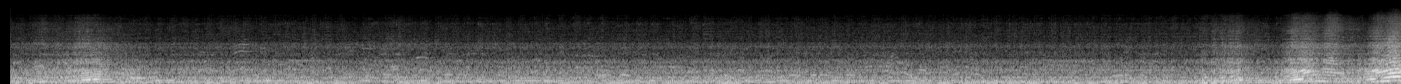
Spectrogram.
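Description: Škoda 130RS rally car's four-cylinder engine idling at the start line, with one short throttle blip about a second in. Near the end come a quick run of louder rev blips as the car readies to launch.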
